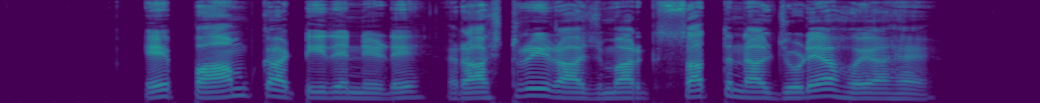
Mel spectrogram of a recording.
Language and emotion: Punjabi, neutral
